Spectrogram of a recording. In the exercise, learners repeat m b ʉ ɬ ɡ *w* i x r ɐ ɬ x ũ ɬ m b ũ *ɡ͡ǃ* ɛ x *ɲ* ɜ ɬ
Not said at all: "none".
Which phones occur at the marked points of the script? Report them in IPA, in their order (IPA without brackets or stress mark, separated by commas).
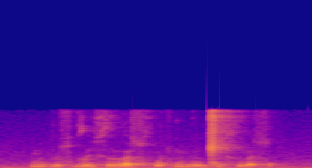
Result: ɹ, ɡ͡ǁ, n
